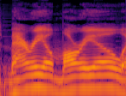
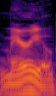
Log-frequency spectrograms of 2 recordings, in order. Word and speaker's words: Mario: Tell me I'm pronouncing it wrong, for God's sakes. Jesus. – Mario? – Yeah, what's Mario? The difference? Mario? I mean long A versus short A? – I don't think anybody calls it Mario Kart.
